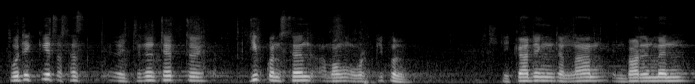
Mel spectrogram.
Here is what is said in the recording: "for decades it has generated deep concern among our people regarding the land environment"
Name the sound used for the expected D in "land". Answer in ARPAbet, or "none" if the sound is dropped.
none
